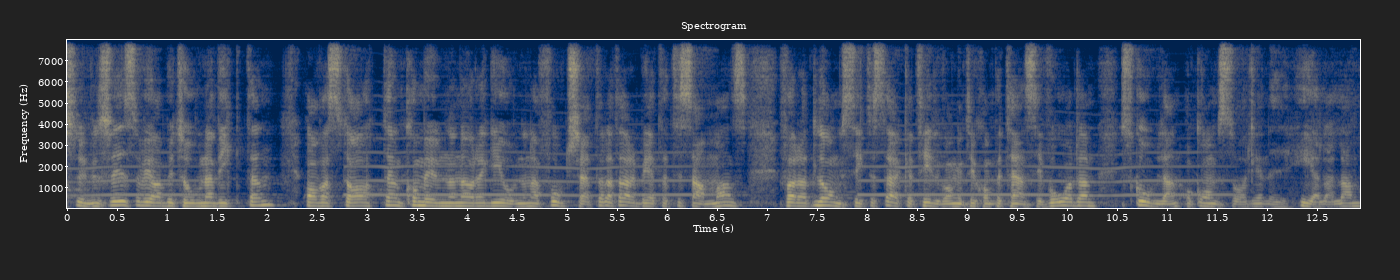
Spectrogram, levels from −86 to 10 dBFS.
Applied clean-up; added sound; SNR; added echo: none; Wind instrument, woodwind instrument; 15 dB; reverberation time 0.2 s.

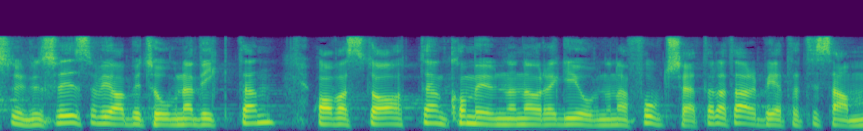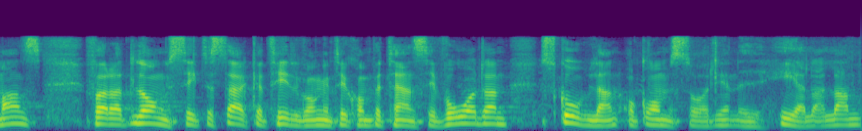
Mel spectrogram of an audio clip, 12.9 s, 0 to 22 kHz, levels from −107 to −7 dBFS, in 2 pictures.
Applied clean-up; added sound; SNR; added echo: none; none; none; none.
